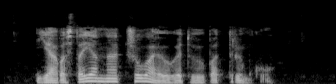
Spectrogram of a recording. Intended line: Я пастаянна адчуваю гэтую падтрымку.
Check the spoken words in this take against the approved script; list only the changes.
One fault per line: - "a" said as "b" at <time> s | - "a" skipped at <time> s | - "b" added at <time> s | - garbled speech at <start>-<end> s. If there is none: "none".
none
